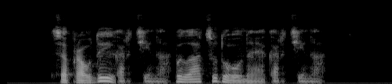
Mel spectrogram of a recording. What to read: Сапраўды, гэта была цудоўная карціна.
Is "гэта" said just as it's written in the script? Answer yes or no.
no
